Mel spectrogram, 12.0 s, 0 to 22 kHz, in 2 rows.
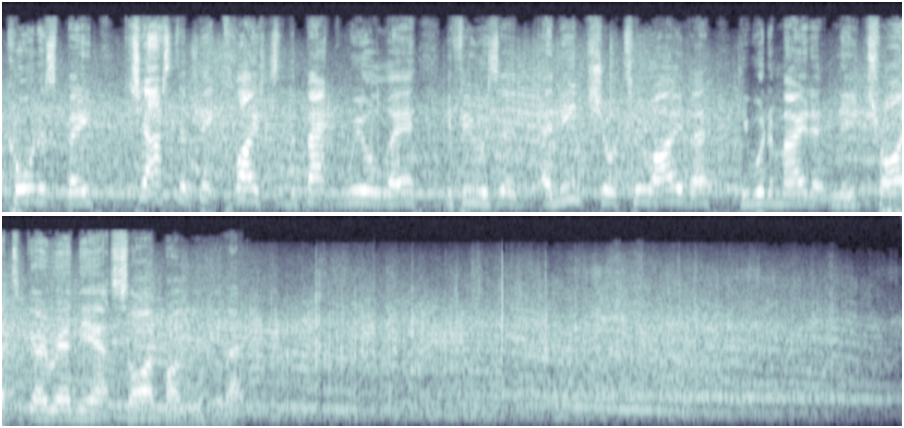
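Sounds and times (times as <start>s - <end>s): racing motorcycle engines: 0.0s - 12.0s.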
